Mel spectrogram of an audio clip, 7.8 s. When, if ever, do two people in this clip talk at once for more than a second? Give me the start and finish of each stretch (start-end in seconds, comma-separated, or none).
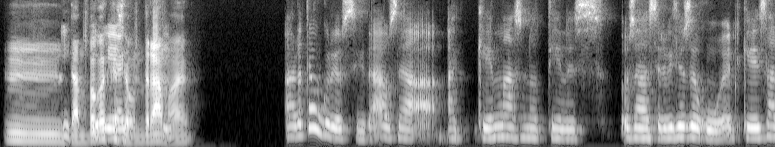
0.6-1.8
